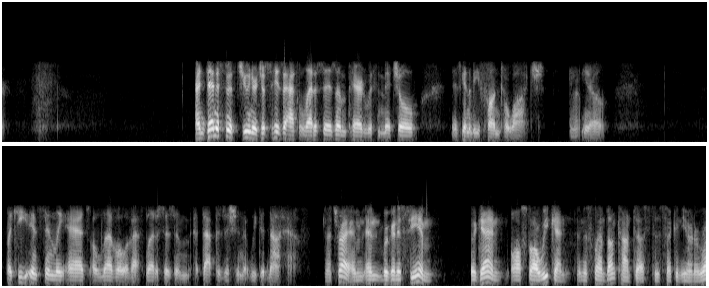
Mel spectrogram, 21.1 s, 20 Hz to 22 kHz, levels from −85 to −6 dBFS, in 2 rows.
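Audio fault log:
Throughout: AMR narrowband mobile codec. Sound is confined to roughly 300 Hz to 3.7 kHz. The buzzy, synthetic speech fits a low AMR-NB mode near 7.4 kbps.
0.12–0.44, 1.16–2.70, 2.72–2.90, 8.28–8.50, 9.74–9.94, 9.96–10.64, 15.34–15.38 and 17.32–17.60 s: AMR comfort noise. Speech frames stop, and smooth synthetic noise switches in to fill each pause.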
